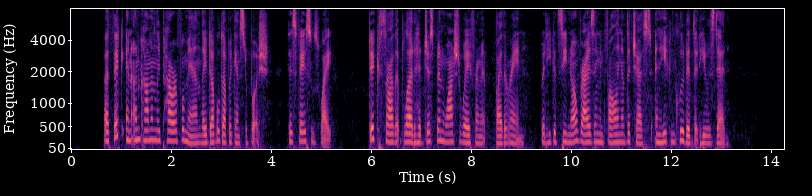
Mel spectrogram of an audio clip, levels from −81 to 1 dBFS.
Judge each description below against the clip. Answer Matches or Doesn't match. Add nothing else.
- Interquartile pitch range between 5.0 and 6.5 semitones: Doesn't match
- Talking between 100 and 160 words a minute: Doesn't match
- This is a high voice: Doesn't match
